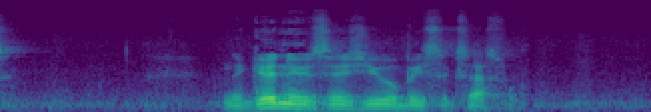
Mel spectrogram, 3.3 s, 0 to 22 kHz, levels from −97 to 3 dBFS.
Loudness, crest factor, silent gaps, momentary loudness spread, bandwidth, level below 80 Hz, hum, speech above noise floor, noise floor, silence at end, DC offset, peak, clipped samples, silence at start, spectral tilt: -36 LUFS; 24 dB; none; 17 LU; 13 kHz; -70 dBFS; none; 32 dB; -67 dBFS; 0.75 s; under 0.1%; -14 dBFS; under 0.1%; 0 s; -6.5 dB/octave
